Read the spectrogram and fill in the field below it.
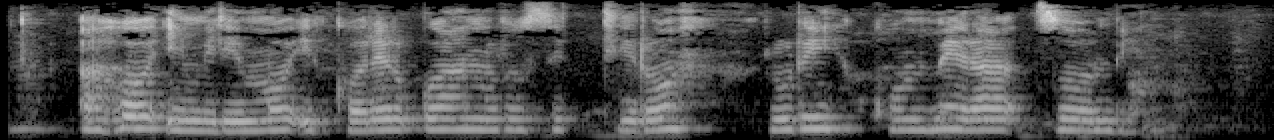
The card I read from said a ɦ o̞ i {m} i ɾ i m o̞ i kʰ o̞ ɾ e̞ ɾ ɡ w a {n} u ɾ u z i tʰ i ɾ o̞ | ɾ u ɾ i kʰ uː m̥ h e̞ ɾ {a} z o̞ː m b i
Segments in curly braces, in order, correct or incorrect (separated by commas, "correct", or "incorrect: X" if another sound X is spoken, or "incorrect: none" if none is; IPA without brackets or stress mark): correct, correct, correct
